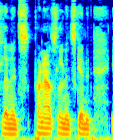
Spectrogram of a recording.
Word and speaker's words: Lynyrd Skynyrd: version is 9 minutes 4, and Tuesday's Gone on the original debut, pronounced Lynyrd Skynyrd, is 7.5 minutes.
